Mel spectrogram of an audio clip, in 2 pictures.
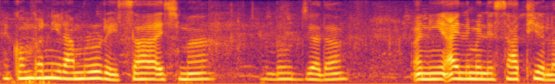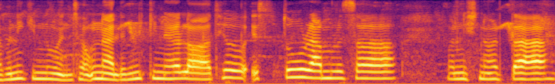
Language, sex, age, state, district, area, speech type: Nepali, female, 30-45, West Bengal, Alipurduar, urban, spontaneous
